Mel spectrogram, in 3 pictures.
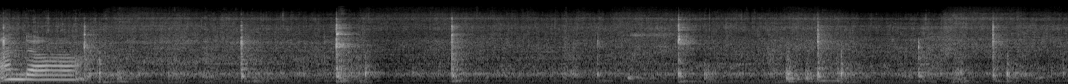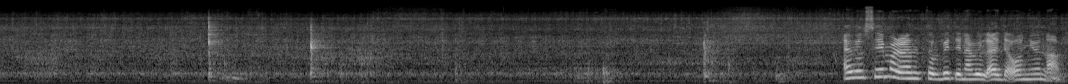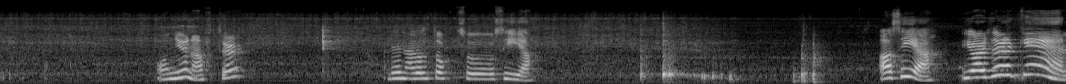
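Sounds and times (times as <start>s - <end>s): food sizzling in a pot: 0.0s - 32.0s
spatula knocking and scraping pan: 6.8s - 10.3s, 27.7s - 29.6s.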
